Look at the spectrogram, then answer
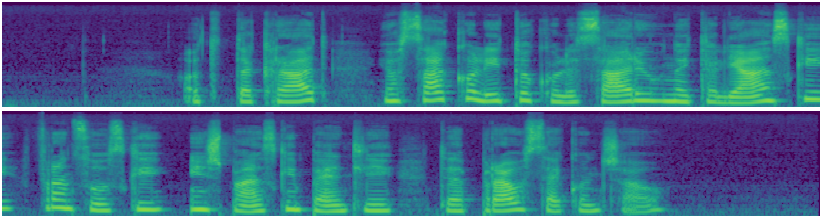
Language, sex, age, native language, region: Slovenian, female, 18-29, Slovenian, Central Slovenia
